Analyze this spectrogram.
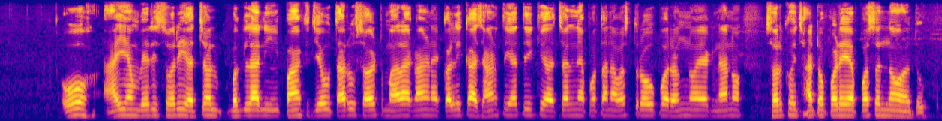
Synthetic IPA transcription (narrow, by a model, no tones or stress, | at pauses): oɦa̰iemʋeɾisoɾiət͡ʃəlbəɡlanipãkʰd͡ʒeũt̪ʰaɾũsəɾʈmaɾakaɾɳekəlikad͡ʒaɳ̃t̪iɦət̪ikeət͡ʃəlnepot̪anaʋəst̪ɾoupəɾːə̃ŋɡnoeknano | səɾkʰoĩt͡ʃʰaʈopəɽeepəsə̃nd̪nəɦət̪ũ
